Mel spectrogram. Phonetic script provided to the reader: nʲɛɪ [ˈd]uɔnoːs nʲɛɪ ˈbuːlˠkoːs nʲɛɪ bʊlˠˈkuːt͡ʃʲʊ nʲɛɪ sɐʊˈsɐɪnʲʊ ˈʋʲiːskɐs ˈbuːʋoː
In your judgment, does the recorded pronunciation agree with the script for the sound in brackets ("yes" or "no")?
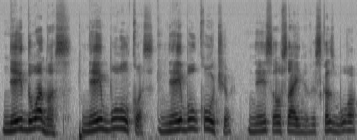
yes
